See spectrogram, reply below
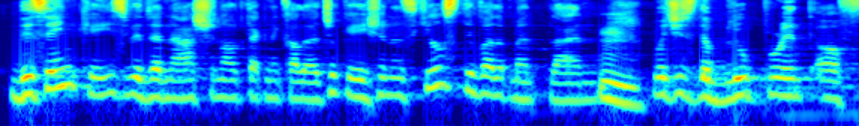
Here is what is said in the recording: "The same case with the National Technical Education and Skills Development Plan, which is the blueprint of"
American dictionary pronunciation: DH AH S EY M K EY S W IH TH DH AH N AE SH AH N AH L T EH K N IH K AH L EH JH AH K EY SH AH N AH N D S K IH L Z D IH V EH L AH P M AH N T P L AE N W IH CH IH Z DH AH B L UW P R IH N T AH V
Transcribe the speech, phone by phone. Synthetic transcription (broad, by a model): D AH S EY M K EY S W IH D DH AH N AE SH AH N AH L T EH K N IH K AH L EH JH AH K EY SH AH N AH N S K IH L S D IH V EH L AH P M AH N T P L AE N W IH CH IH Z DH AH B L UW P R IH N T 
